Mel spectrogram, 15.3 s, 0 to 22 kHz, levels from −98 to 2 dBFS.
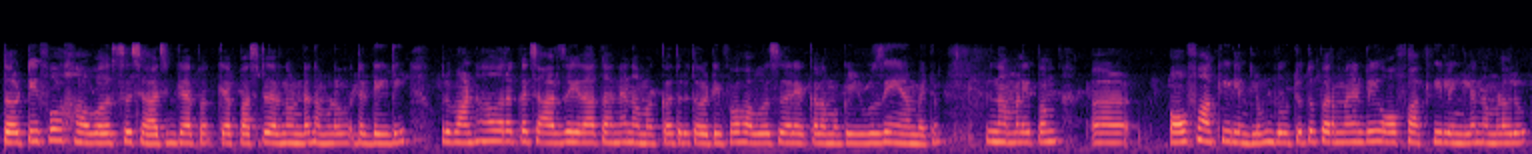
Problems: low volume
